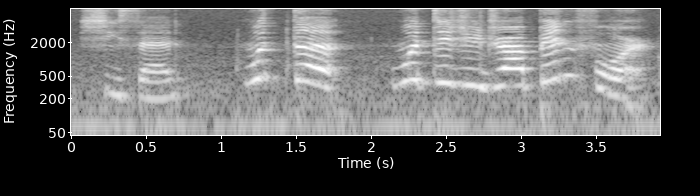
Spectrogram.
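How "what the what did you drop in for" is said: bewildered. A narrator's reading. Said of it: "said a completely bewildered Tanya".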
